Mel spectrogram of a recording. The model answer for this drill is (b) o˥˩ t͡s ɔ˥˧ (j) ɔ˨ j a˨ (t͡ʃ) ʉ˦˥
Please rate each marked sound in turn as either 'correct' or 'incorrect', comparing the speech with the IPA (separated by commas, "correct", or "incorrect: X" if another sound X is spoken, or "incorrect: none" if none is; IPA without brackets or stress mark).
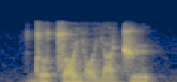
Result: incorrect: d, correct, correct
